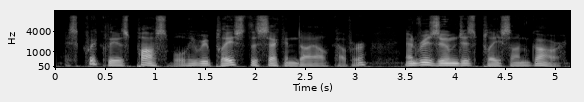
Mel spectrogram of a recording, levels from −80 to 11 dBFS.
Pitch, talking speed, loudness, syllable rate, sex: 110 Hz, 185 wpm, -20 LUFS, 5.8 syllables/s, male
